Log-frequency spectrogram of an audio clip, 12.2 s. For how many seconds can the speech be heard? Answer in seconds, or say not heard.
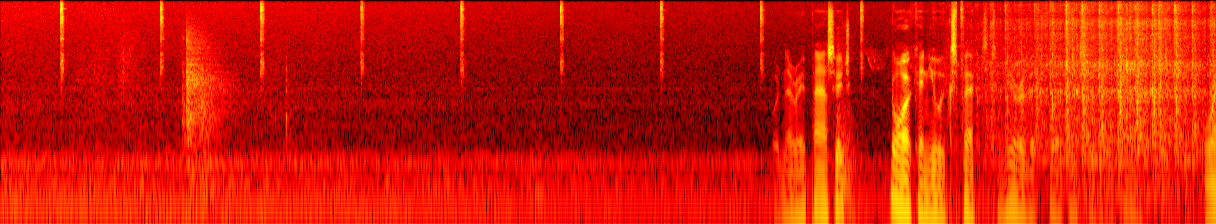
4 s.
